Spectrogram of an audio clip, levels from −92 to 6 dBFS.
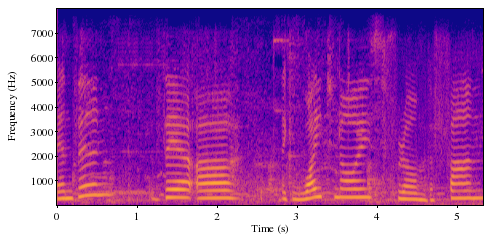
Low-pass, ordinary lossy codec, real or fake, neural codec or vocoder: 7.2 kHz; Opus, 24 kbps; real; none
